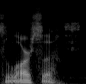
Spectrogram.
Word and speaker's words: Larsa: Why you keep saying Larson? – That's how you say it, Larsa or Larson? – It's Larsa.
